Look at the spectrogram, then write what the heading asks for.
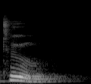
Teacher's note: the B is silent and the O is pronounced with an oo sound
